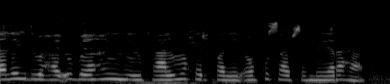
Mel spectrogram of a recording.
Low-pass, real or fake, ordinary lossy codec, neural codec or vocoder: 7.2 kHz; real; none; none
